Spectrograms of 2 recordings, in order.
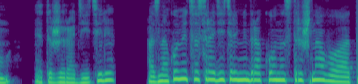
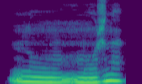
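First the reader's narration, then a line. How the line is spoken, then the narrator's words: Somewhat uncertain reply. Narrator (Russian): Несколько неуверенно ответила я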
